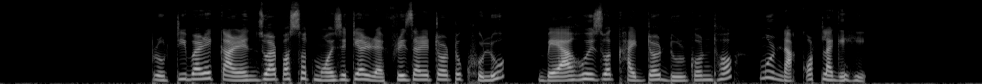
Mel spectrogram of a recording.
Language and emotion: Assamese, disgusted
